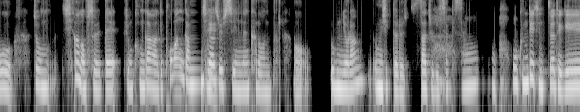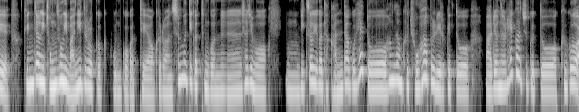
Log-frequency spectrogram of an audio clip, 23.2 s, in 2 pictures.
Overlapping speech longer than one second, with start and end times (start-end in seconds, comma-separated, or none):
none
